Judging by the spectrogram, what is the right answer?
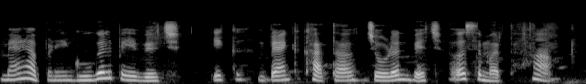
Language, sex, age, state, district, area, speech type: Punjabi, female, 18-30, Punjab, Hoshiarpur, rural, read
